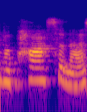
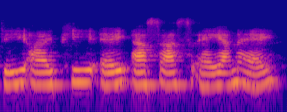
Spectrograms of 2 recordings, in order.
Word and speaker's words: vipassana: by our compulsive thought patterns and then in vipassana so this is the third stage and it's spelled v-i-p-a-s-s-a-n-a it's the most common kind of meditation taught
